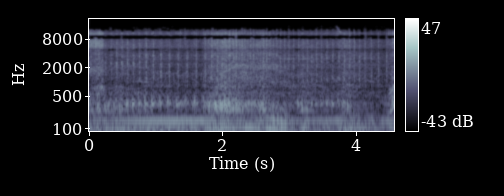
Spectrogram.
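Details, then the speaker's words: 1987 VW Vanagon Syncro Westfalia, parked since 2001, reinstalled engine running after swapping the airflow meter: rough wavering note that sags and won't pick up cleanly; still hesitating badly, cause unknown. "still hesitating. Big time. But it's running."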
